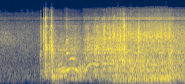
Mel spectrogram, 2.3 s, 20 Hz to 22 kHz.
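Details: John Deere 4430 tractor that sat 22 years, started again after adding oil, still leaking diesel; quiet, then engine catches at once and settles into a steady diesel run, ran like it did yesterday.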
